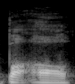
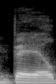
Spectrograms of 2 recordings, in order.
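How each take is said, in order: First: The name is said the original, non-American way. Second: The name is said the common American way. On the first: The speaker calls it right. "but it's, you know, Baal" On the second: The speaker calls it wrong. "most of us Americans say Baal"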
